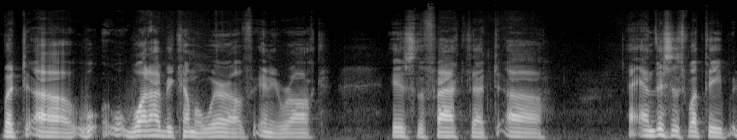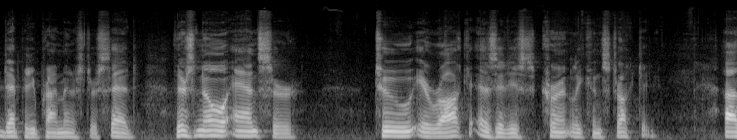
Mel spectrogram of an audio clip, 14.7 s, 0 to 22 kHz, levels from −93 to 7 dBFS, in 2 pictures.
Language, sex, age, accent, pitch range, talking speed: English, male, 60-79, American, 110-130 Hz, 140 wpm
